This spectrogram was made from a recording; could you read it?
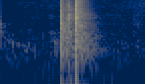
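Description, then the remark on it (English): A brief burst of crackling fizz as vinegar reacts with baking soda in a balloon, demonstrating the fermentation process, loud for under half a second, then fading into silence with no voices. “Let's pretend that this vinegar in here is grape juice, and inside the balloon is some baking soda that will demonstrate the fermentation process.”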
